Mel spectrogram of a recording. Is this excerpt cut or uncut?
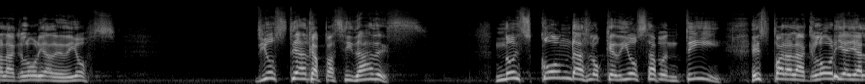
cut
